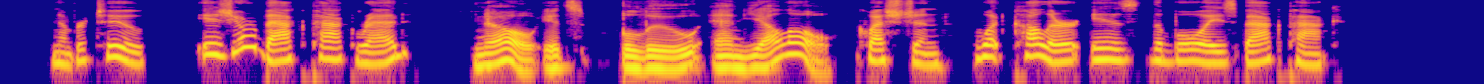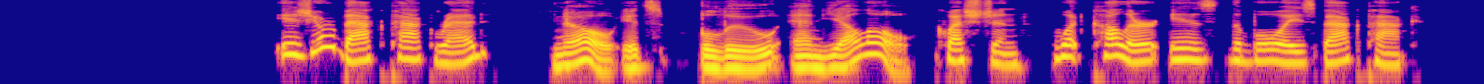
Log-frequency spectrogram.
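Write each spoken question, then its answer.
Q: What color is the boy's backpack?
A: Blue and yellow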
